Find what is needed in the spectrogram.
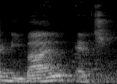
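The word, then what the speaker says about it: DIBAL-H: हमने सिर्फ SnCl2 और HCl को रिप्लेस किया है ये हमारा डाई आइसोब्यूटाइल एल्यूमिनियम हाइड्राइड, और सिंपली मैं ऐसे प्रोनाउंस करता था डिबाल H, डिबाल H।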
